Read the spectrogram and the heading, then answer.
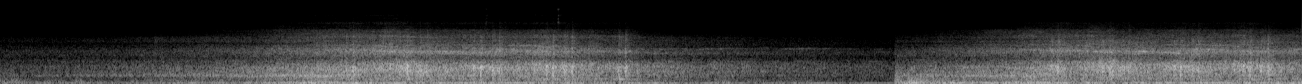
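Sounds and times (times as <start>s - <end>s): passenger train passing: 0.0s - 13.0s
train wheels clicking over rails: 2.6s - 6.8s, 9.0s - 13.0s.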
